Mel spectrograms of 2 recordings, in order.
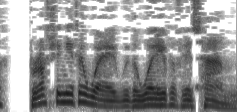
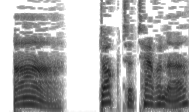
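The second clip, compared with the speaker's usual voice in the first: ordinary delivery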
